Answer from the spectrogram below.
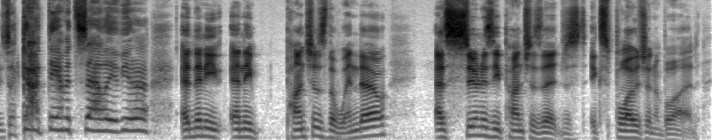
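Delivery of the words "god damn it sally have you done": put-on shrill, very high-pitched, furious yelling. Retelling a man in a video yelling through a window: imitating someone yelling. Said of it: "and he's yelling".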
